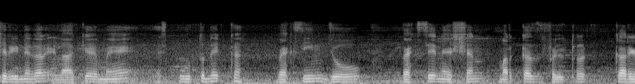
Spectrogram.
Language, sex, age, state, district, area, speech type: Sindhi, male, 60+, Delhi, South Delhi, urban, read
